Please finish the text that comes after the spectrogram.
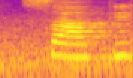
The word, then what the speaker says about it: sake: तो इसको सेक नहीं बोलना गाइस, साके, ठीक है, इट्स कॉल्ड साके। देखो साके क्या होती है, अ पॉपुलर जापानीज ड्रिंक। सा इज प्रोनाउंस्ड लाइक फा इन फादर एंड के राइम्स विद वे।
